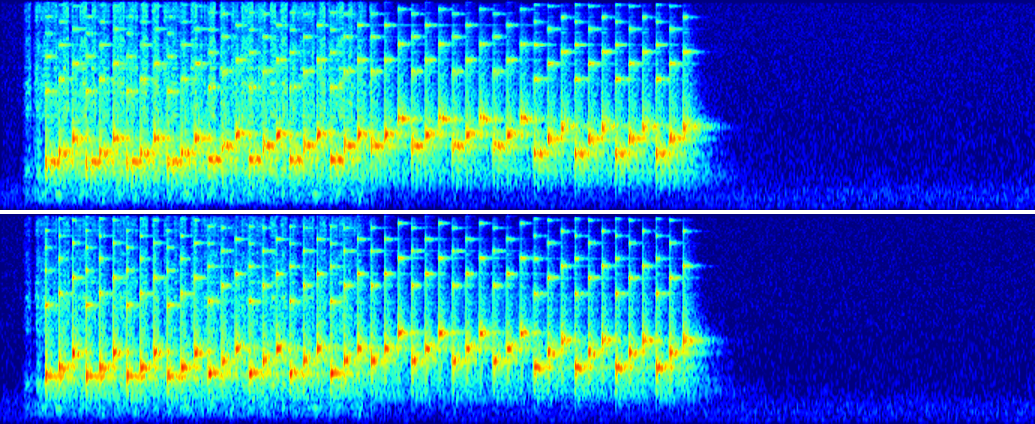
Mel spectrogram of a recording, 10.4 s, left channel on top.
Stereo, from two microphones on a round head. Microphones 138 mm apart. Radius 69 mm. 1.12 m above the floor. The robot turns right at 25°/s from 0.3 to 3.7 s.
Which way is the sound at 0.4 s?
70° right (ahead or behind).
